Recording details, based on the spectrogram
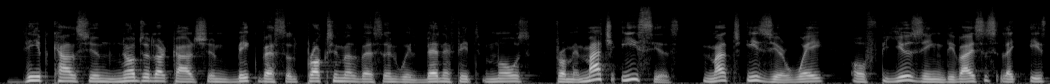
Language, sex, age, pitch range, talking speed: English, male, 50-69, 120-155 Hz, 125 wpm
